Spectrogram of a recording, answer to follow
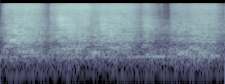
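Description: Polyester collar and leash webbing being pulled through a plastic buckle and rubbed between the fingers: a scratchy rubbing that starts suddenly and swells and eases.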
